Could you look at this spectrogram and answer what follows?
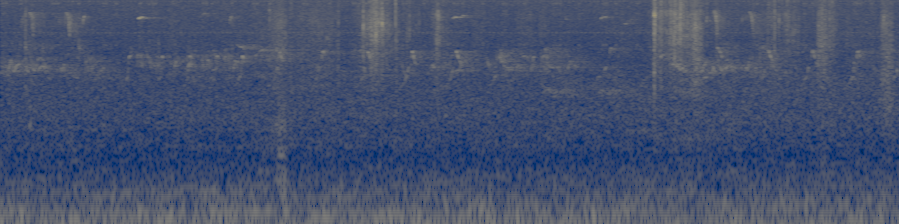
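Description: Outdoor garden ambience with a steady low rumble and birds calling, and twice a short scrape as a hand trowel digs into loose soil, once near the middle and again a few seconds later.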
